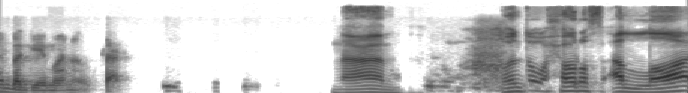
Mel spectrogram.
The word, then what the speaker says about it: Allah: Ustaz Naam untuk huruf Allah lafaz jalalah itu ketika kita membacanya harus tebal karena apa Karena di sana ee khusus e lafaz jalala kita harus tebal contoh membaca huruf Allah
